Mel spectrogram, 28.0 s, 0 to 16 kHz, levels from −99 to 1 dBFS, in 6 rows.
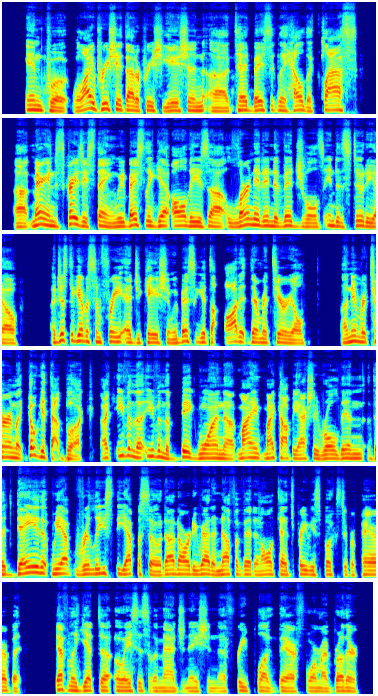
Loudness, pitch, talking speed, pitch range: -18 LUFS, 135 Hz, 225 wpm, 120-155 Hz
